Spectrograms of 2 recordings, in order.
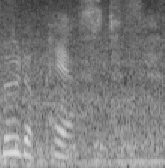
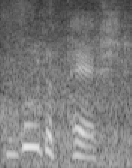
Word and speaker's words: Budapest: We've always called it Budapest, but it's Budapest. Our program director told us that we don't want to say pest because a pest is a nuisance, and Budapest is nothing like a nuisance.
